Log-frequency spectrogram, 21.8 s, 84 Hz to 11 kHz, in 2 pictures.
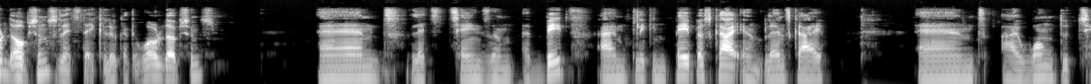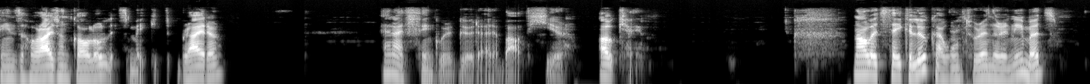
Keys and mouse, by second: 1.4-3.3 drag, 4.7-6.5 drag, 7.5-12.7 drag, 20.3-21.8 drag.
